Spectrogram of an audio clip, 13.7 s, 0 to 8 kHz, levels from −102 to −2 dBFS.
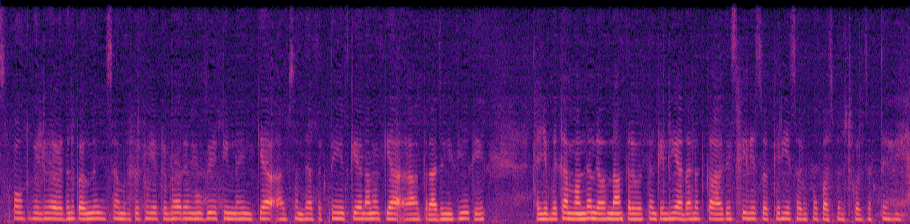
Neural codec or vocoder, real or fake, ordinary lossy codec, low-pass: codec, 16 kHz, 0.8 kbps, ZipCodec; fake; none; none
